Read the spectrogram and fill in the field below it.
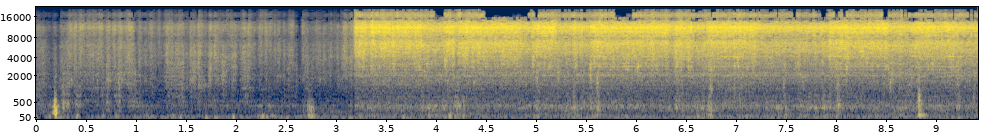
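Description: Light clattering and handling noises in a kitchen give way to a kitchen sink tap gushing steadily as a cap is washed, the water close and continuous for the rest of the clip, with no talking.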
